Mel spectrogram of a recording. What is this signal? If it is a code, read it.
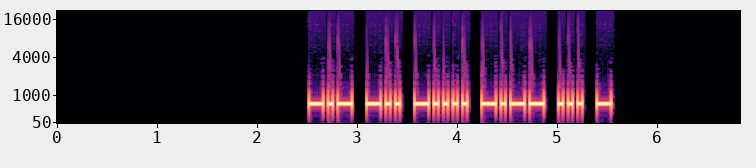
Morse code, heard as a keyed tone, about 25 wpm, 700 Hz. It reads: KD6YST
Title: USA Call Signs - 6 Characters - Repeated 3x - 25wpm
